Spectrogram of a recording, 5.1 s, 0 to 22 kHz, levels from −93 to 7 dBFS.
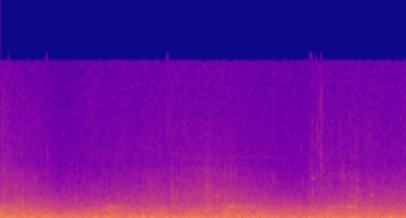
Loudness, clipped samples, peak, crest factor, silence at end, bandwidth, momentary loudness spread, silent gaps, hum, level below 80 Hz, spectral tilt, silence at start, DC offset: -27 LUFS; under 0.1%; -14 dBFS; 14 dB; 0 s; 16 kHz; 3 LU; none; none; -40 dBFS; -7 dB/octave; 0 s; under 0.1%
